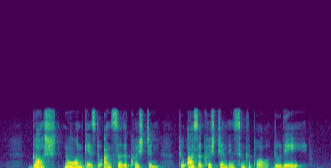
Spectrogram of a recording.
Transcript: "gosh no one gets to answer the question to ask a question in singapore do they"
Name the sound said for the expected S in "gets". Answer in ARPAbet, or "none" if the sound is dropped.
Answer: S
